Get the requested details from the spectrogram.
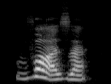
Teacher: до слова ваза два склади наголос падає на перший склад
